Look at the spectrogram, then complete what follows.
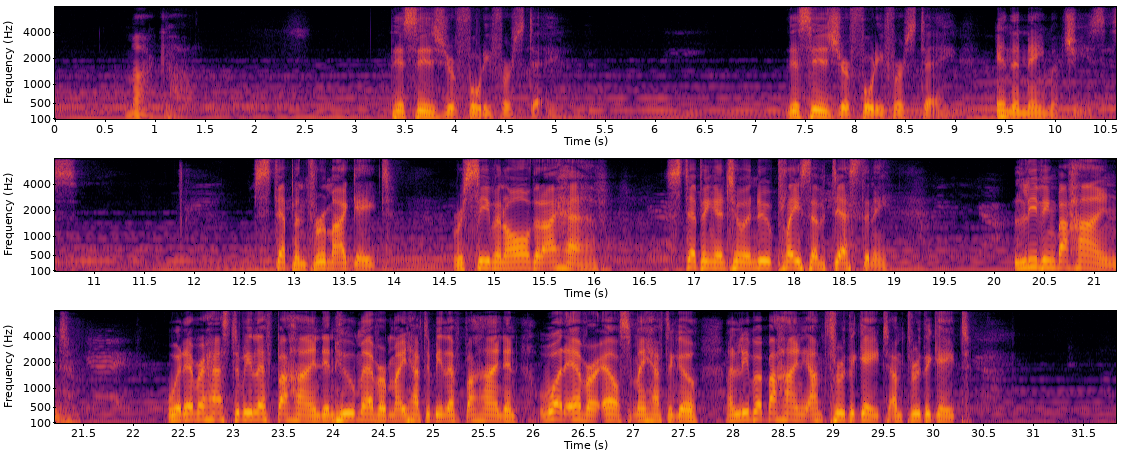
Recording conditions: large echoing room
